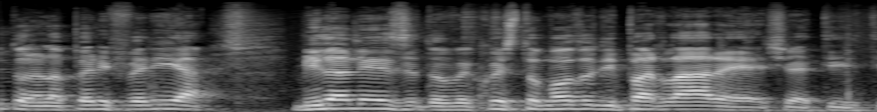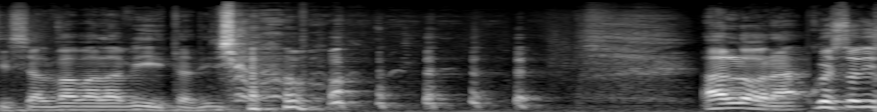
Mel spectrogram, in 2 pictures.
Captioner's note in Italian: risate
